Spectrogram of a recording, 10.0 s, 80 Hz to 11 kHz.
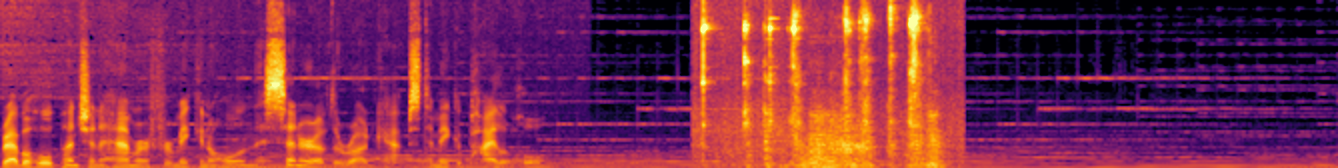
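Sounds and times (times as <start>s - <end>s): background music: 0.0s - 10.0s
metal rattling and clanking: 5.2s - 7.2s.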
